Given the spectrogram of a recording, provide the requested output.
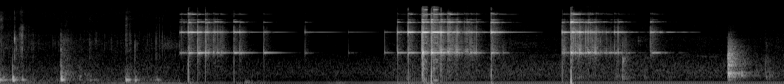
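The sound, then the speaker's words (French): A bell rings in three short bursts, each a bright, high metallic tone that trails off, with a few soft clicks and thumps before and after, as Auguste rings at his office in a five-storey 19th-century building on avenue Velasquez at 10:30. No one speaks. “À 10h30, Auguste sonne à son bureau.”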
